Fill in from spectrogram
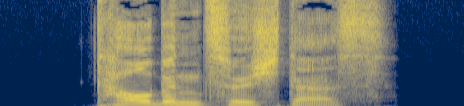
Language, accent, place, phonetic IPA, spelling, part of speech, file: German, Germany, Berlin, [ˈtaʊ̯bn̩ˌt͡sʏçtɐs], Taubenzüchters, noun, De-Taubenzüchters.ogg
- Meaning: genitive singular of Taubenzüchter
